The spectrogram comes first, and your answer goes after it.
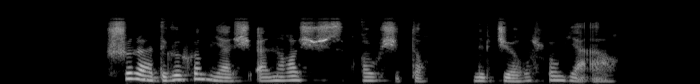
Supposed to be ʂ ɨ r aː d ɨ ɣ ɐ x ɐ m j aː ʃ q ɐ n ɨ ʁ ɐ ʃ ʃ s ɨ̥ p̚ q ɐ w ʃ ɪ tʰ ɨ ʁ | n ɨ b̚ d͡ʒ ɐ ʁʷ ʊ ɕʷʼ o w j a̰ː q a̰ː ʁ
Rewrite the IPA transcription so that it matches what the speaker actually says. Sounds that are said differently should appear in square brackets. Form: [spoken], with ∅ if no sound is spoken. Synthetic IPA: ʂ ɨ r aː d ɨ ɣ ɐ x ɐ m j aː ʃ [ʔ] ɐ n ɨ ʁ ɐ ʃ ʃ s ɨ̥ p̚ q ɐ w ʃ ɪ tʰ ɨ ʁ | n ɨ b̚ d͡ʒ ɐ ʁʷ ʊ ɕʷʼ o w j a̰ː [ʔ] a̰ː ʁ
